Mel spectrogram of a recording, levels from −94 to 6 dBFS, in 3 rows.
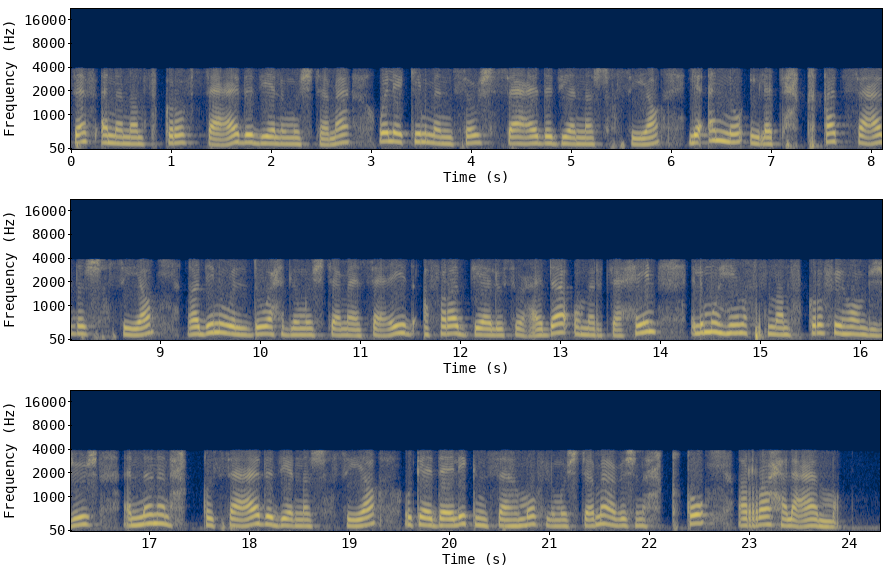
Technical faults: tandem speech coding

